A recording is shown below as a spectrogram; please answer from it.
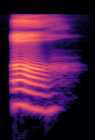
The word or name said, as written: o5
